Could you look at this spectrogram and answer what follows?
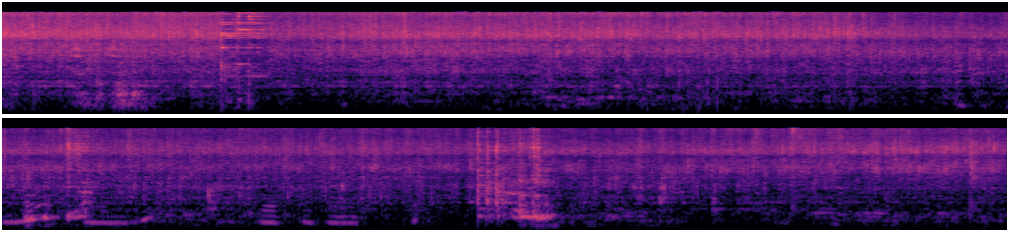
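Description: Hot oil sizzling as sliced garlic fries in an aluminium pot, with a ladle stirring and clinking against the pot a couple of times.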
